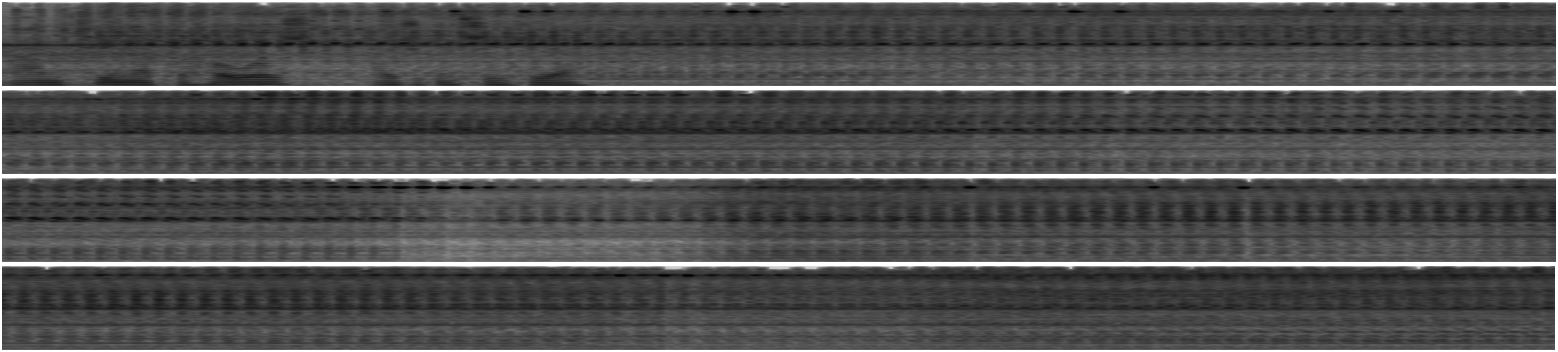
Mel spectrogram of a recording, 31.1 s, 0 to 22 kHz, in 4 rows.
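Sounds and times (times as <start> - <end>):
milling machine pulsing whine: 0.0 - 7.2.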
